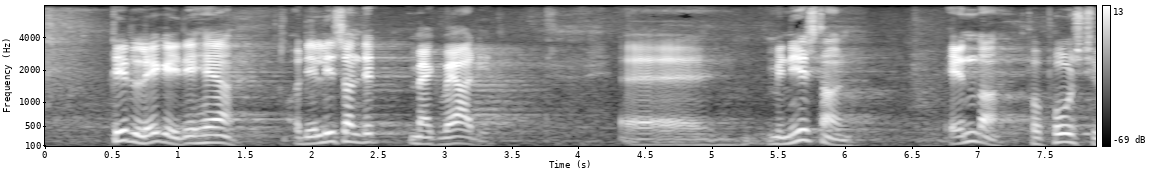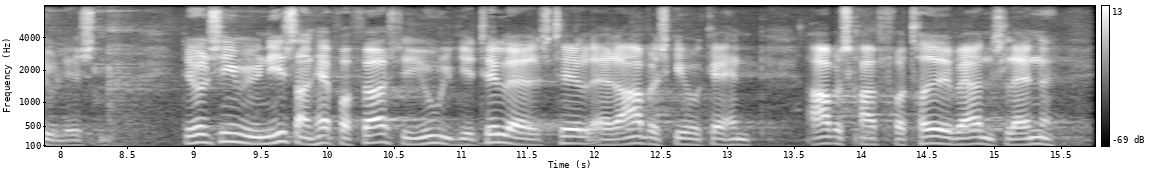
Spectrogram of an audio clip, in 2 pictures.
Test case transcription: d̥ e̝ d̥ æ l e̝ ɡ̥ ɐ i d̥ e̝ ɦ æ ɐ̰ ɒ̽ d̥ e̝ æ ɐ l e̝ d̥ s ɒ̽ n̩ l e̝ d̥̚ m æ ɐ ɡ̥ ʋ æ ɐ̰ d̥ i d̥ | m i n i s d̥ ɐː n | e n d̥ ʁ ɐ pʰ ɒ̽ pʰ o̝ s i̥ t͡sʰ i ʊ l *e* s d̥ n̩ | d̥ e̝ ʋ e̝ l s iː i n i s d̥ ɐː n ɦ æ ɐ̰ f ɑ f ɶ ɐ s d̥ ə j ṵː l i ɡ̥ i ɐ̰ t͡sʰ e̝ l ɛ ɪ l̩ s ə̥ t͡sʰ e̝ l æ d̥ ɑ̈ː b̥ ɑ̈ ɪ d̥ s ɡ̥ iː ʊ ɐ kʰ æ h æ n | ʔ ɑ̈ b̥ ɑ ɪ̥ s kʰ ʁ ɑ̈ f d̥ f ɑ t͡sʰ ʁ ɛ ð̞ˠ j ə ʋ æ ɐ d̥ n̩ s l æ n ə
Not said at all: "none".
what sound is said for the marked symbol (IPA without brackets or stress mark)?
e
